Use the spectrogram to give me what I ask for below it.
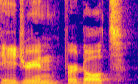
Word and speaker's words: Adrian Verdult: You can find me on Instagram at Adrian Verdult.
